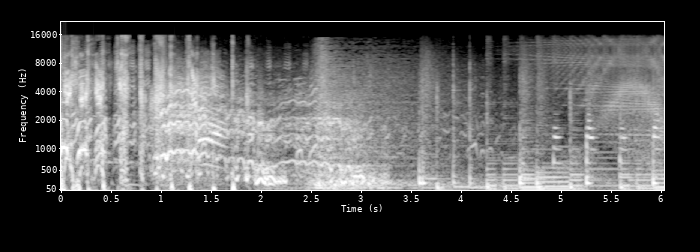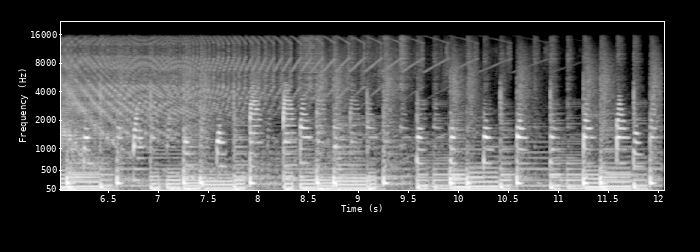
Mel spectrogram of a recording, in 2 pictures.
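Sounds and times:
horse whinny: 1.9s - 3.4s
background music: 2.6s - 12.0s.

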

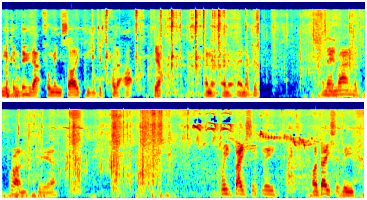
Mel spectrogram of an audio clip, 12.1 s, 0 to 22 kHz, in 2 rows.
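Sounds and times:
crunchy footsteps: 3.4s - 9.5s.

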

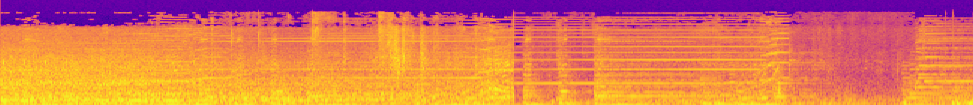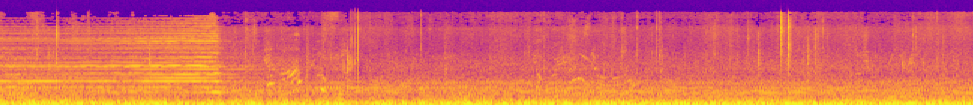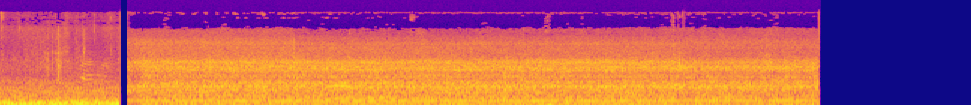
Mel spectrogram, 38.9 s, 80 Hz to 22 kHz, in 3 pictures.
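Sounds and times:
train rumble inside carriage: 0.0s - 36.8s
music: 1.7s - 11.3s, 12.0s - 16.6s.

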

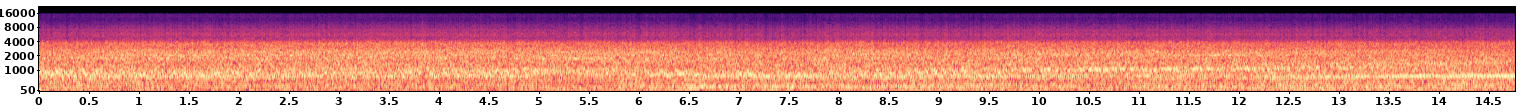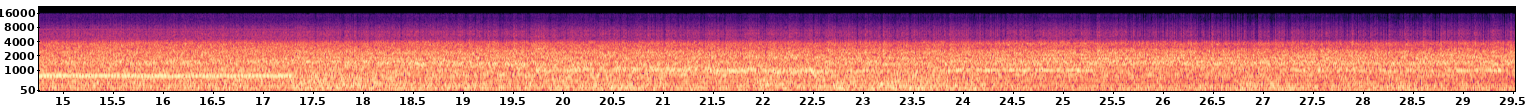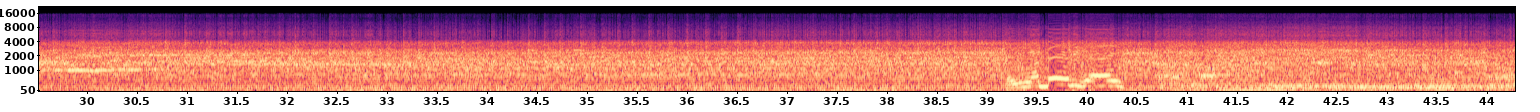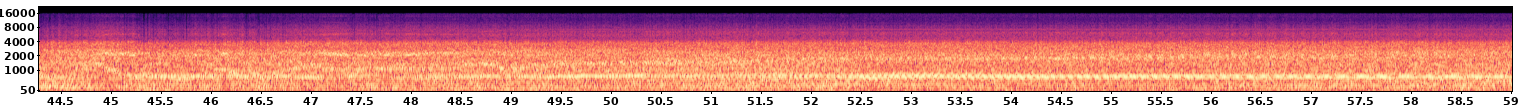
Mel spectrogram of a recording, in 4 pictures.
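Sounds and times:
small two-stroke engine running: 4.8s - 59.0s.

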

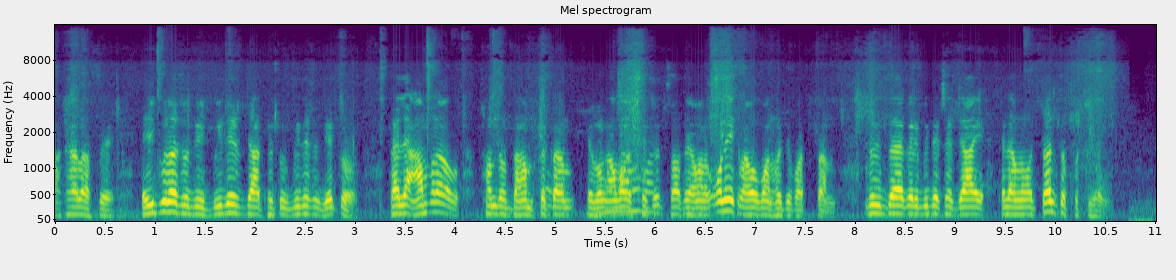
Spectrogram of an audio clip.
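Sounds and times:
man talking: 0.0s - 10.6s.

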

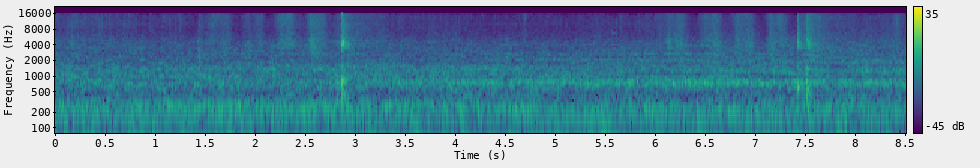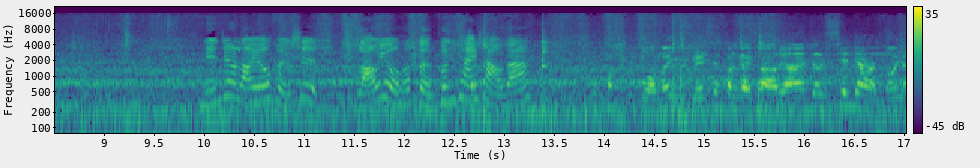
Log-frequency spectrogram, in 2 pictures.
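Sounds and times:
gas burner roaring: 0.0s - 17.0s
noodles sizzling in a wok: 0.0s - 17.0s
spatula scraping a wok: 1.4s - 3.4s, 6.0s - 15.8s
man talking: 13.9s - 17.0s.

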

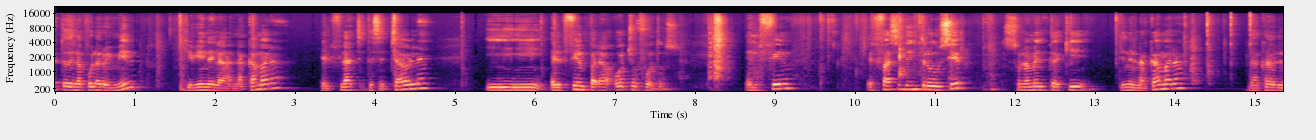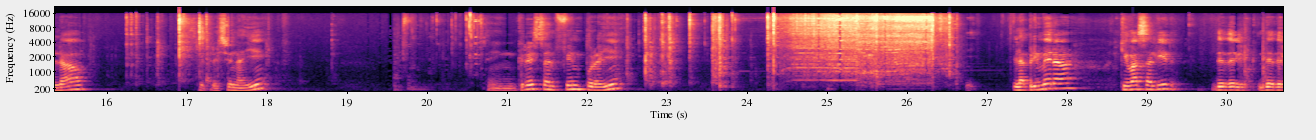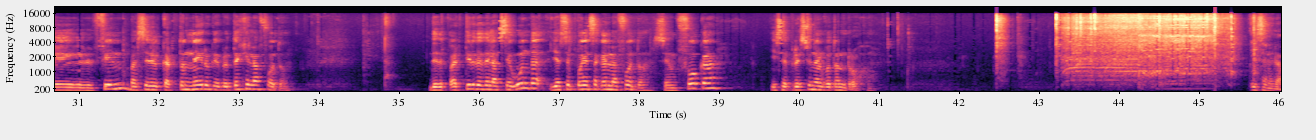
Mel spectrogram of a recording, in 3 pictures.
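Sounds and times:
camera motor whirring: 24.2s - 26.7s, 43.2s - 45.6s
camera shutter click: 42.4s - 45.7s.

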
